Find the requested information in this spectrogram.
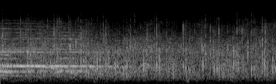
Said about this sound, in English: Y'all give it up for my son. He's about to help me real quick. Can y'all clap for my son,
